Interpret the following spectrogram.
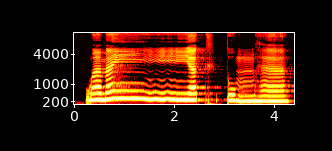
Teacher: Karena ada mim sukun yang ketemu sama huruf ha. Maka mim sukunnya ini kita bunyikan dengan jelas, bunyi dan tidak perlu ditahan. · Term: idhar syafawi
